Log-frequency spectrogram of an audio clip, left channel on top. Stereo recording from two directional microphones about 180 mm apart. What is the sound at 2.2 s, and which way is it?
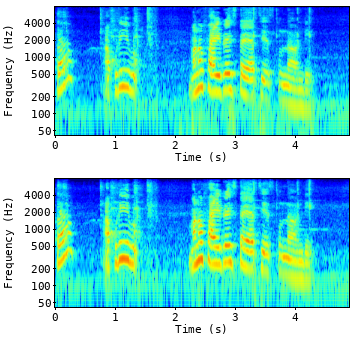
A woman's voice, 35° right (ahead or behind).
